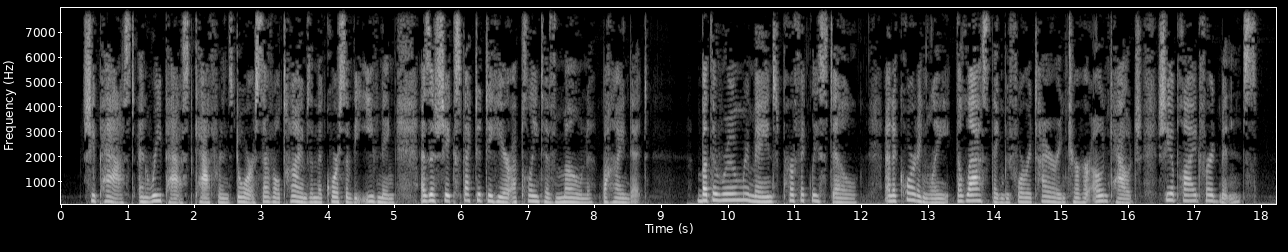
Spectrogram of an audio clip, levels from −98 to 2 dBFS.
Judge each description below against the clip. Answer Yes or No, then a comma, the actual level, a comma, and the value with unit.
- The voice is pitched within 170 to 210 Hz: Yes, high, 190 Hz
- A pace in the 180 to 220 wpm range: No, average, 150 wpm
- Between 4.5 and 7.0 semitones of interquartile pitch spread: Yes, average, 4.9 semitones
